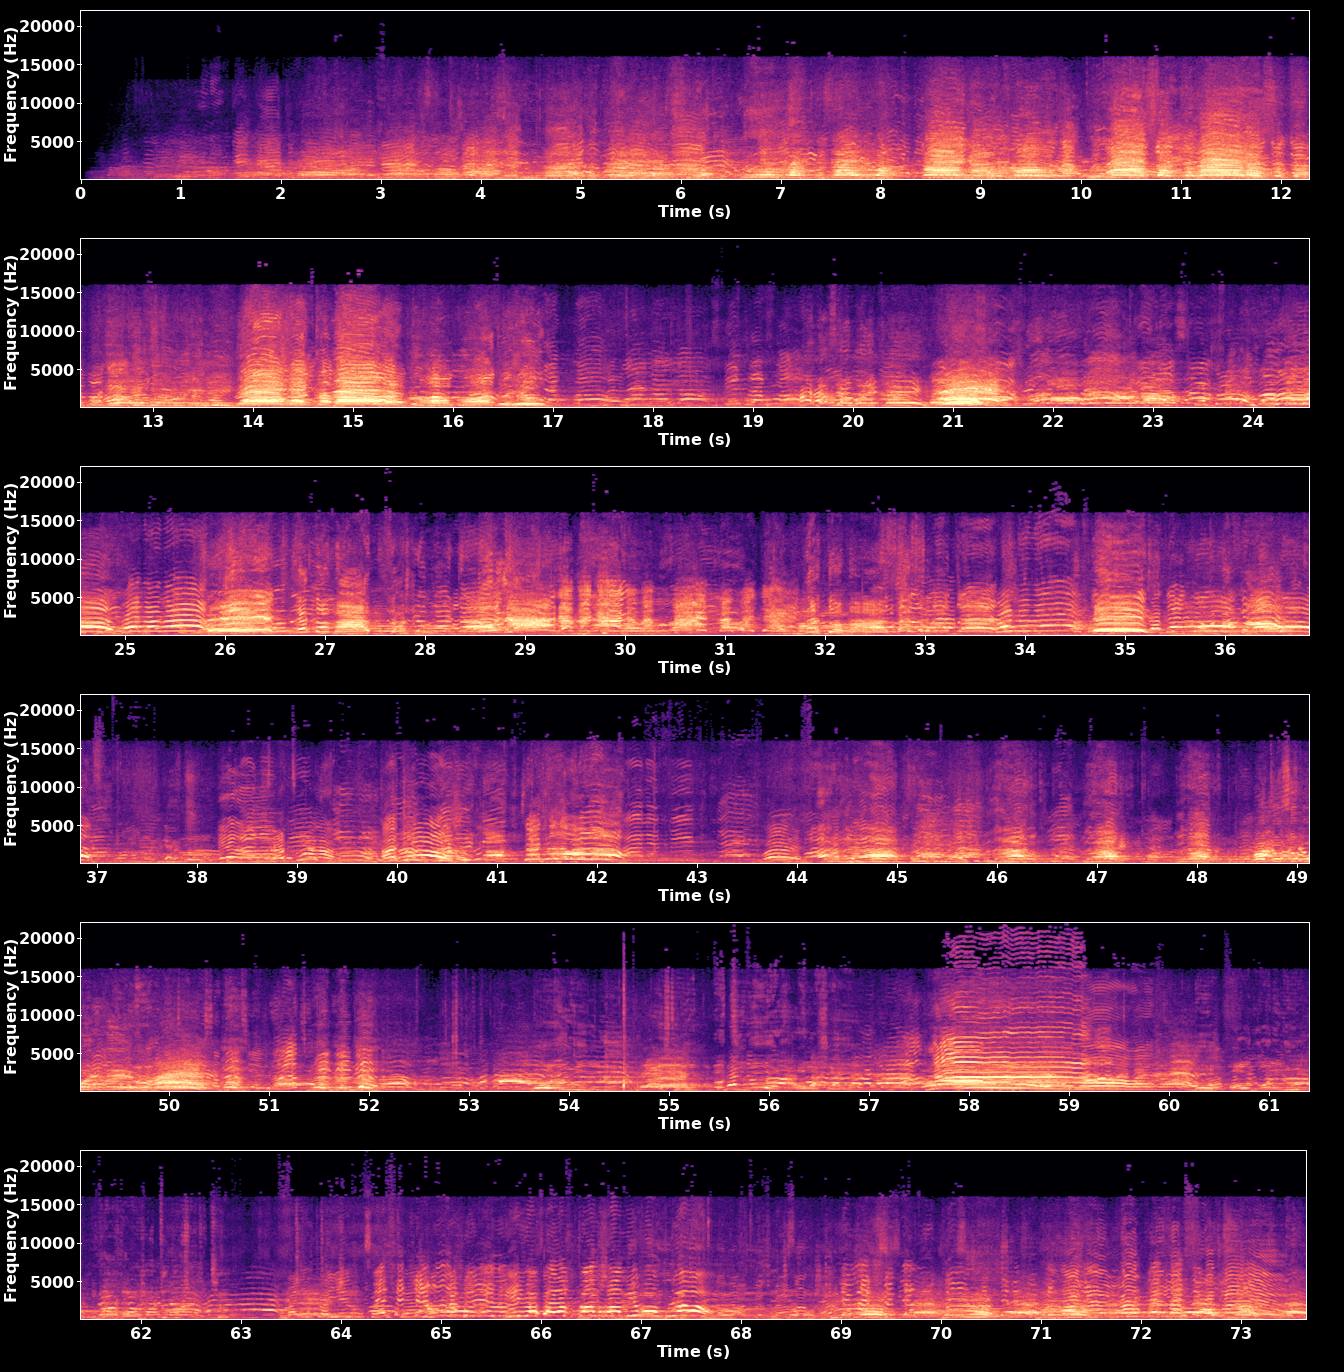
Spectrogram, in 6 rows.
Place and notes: Court-St.-Étienne, Belgique - Scouting
Scouts will begin a citizen action : they will clean the village from the garbages in the woods. Before activity, they scream the rallying songs.
Court-St.-Étienne, Belgium, April 2016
